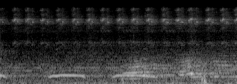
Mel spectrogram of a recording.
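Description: A few low hooting calls over a steady, rapid high-pitched chirping, like an owl and crickets.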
